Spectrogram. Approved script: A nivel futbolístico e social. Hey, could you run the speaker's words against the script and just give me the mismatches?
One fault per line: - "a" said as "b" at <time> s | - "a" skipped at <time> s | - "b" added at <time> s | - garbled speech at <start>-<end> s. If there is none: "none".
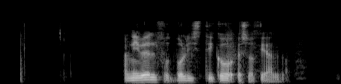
none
